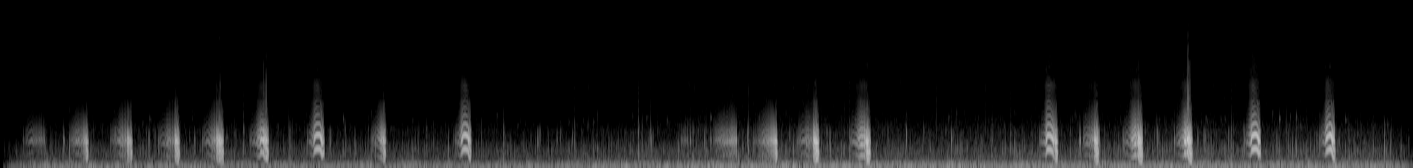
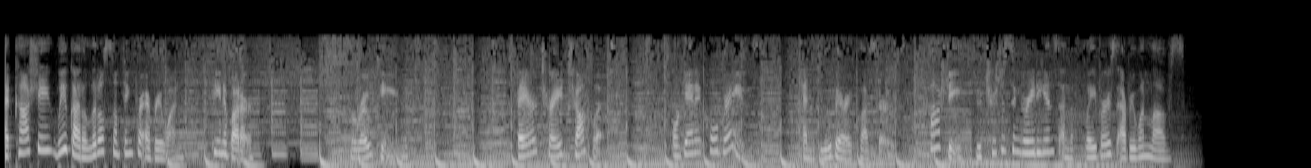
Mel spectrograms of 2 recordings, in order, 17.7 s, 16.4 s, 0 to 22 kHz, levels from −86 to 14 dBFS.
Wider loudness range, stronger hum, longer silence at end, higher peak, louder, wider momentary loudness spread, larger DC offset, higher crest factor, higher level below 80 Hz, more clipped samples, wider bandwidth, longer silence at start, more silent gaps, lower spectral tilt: first, 10 LU vs 2 LU; neither; second, 0.5 s vs 1.6 s; about the same, -2 dBFS vs 0 dBFS; second, -25 LUFS vs -20 LUFS; first, 26 LU vs 8 LU; neither; about the same, 24 dB vs 20 dB; second, -44 dBFS vs -28 dBFS; neither; second, 3.5 kHz vs 10 kHz; first, 0.55 s vs 0.05 s; neither; first, -11 dB/octave vs -5.5 dB/octave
